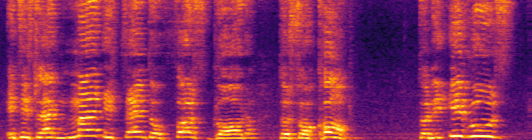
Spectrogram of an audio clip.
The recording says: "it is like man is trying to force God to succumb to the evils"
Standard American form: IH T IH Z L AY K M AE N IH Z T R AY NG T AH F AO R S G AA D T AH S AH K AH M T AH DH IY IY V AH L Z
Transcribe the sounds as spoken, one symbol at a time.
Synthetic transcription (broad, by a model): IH T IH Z L AY K M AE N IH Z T AY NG T AH F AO S G AA D T AH S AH K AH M T AH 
